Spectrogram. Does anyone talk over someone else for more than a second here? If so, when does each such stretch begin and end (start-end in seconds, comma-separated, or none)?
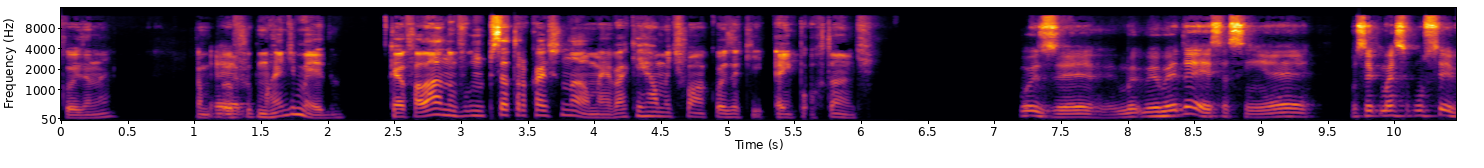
none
